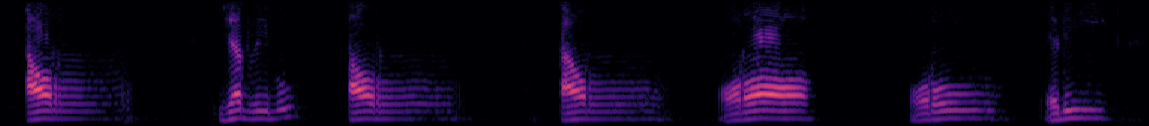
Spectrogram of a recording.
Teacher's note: الانحباس عند نطق الراء ليس انحباسا كاملا كانحباس النون، وليس جريانا كاملا كجريان مثلا أش أو أص هكذا.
